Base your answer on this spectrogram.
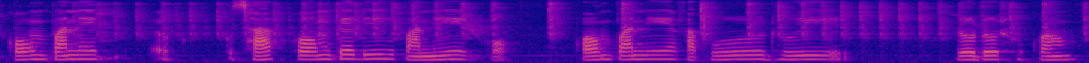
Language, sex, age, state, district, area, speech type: Assamese, female, 30-45, Assam, Dhemaji, urban, spontaneous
